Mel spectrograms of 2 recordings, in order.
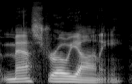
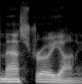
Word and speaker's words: Mastroianni: Oh no, there's no L. It's Adam Mastroianni. Oh, okay. Adam Mastroianni.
